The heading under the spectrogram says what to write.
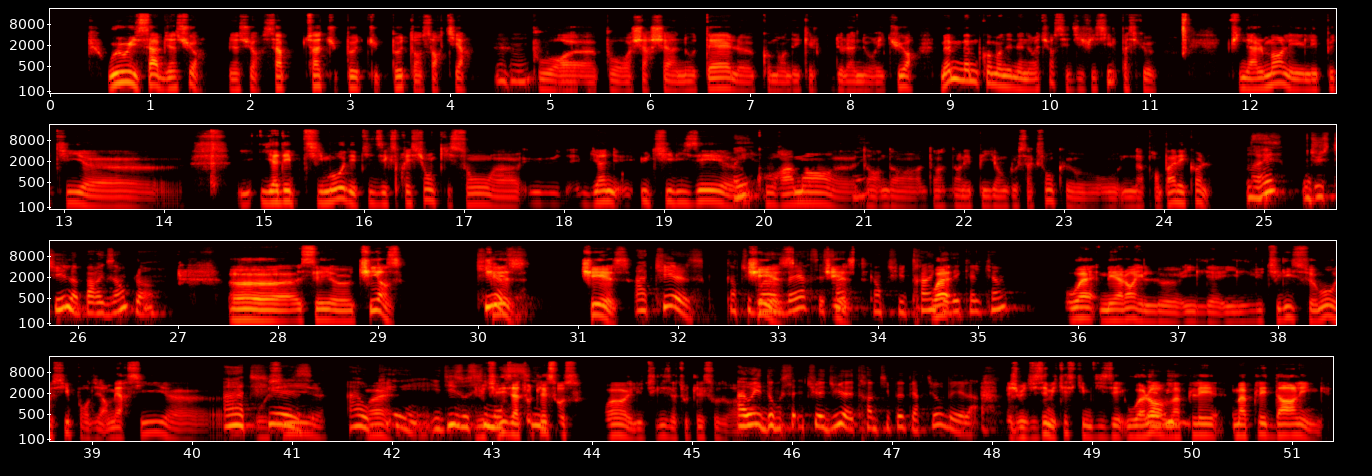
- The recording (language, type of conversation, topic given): French, podcast, Comment gères-tu la barrière de la langue quand tu te perds ?
- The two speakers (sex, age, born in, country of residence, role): female, 55-59, France, Portugal, host; male, 40-44, France, France, guest
- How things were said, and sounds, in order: other background noise; tsk; tapping; in English: "cheers"; put-on voice: "Keers ?"; put-on voice: "Cheers. Cheers"; put-on voice: "keers"; put-on voice: "Cheers, cheers"; put-on voice: "cheers !"; chuckle; in English: "darling"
